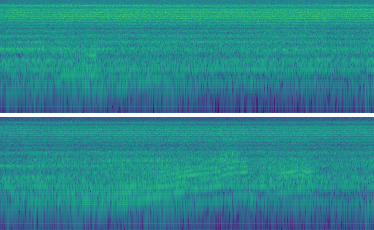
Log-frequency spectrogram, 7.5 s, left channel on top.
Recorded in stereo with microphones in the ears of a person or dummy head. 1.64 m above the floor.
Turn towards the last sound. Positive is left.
turn(degrees=40)  # may be behind; listen again after turning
